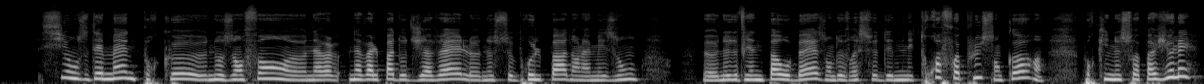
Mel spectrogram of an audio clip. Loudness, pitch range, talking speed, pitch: -22 LUFS, 210-250 Hz, 200 wpm, 225 Hz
